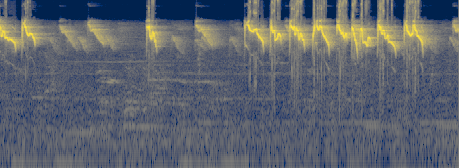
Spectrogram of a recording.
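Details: Pleci or kacamata, the Oriental white-eye, delivering sharp, high, downslurred chirps, first spaced out, then a fast run of about ten notes in close succession.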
